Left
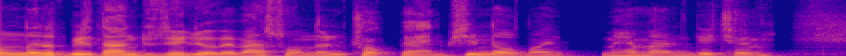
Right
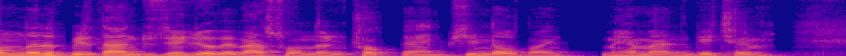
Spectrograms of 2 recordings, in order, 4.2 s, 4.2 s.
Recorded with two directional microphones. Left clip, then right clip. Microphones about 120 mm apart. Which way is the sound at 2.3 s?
40° left (ahead or behind).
